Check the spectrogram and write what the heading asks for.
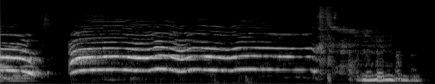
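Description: A woman's voice holding a high, slightly wavering 'ooh' for about two and a half seconds, the long drawn-out 'out' note of a children's counting song. It follows a brief break about half a second in, and a short lower voice comes in near the end.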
